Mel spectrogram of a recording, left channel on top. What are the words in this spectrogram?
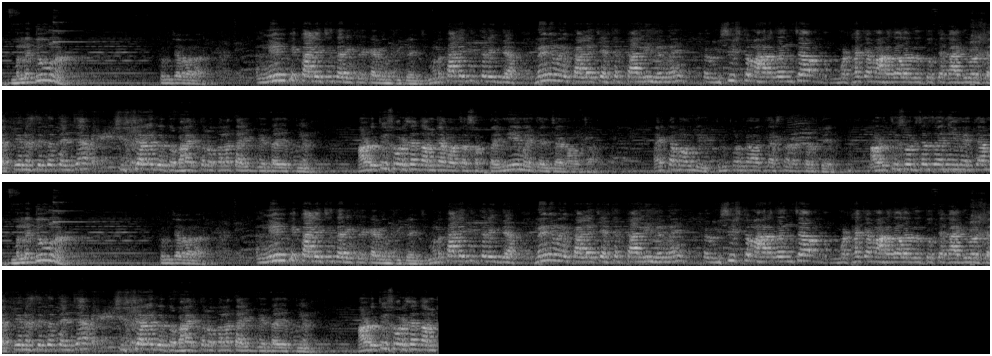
म्हणलं देऊ ना तुमच्या गावाला. नेमकी काल्याची तारीख रेखावी होती त्यांची. म्हणून काल्याची तारीख द्या. नाही म्हणे काल्याची ह्याच्यात का लिहिलं नाही तर विशिष्ट महाराजांच्या मठाच्या महाराजाला देतो त्या गादीवरच्या. ते नसते तर त्यांच्या शिष्याला देतो. बाहेरच्या लोकांना तारीख देता येत नाही. 38 वर्षाचा आमच्या गावचा सप्ताह नियम आहे त्यांच्या गावचा. ऐका माऊली तुम्ही पण गावातले असणार करते. 38 वर्षाचा नियम आहे. त्या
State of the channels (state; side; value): drops out; right; at 14.2 s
